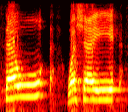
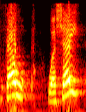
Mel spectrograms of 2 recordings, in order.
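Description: First: The vowel before the hamza lasts two counts. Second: The vowel before the hamza gets no lengthening. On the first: "سقوط الزيادة" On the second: "سقوط المد بالكلية"

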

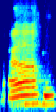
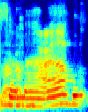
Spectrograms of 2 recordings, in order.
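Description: First: The short vowels all have equal length. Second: The short vowels have unequal lengths. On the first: The speaker calls it right. "ست فتحات كلها تأخذ ذات الزمن" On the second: The speaker calls it wrong. "ليس معه"

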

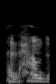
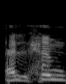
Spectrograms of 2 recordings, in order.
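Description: First: The ha is exaggeratedly thick and heavy. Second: The vowel after ha drifts toward an i sound. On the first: "إما المبالغة في تفخيمه" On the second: "أنت جنحت من الفتحة نحو الكسر"

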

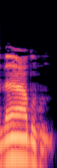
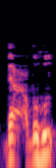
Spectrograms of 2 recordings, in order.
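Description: First: The ayn is too hard and tightly stopped. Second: The ayn is too soft and drawn out. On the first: "ولا شدة زائدة" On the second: "لا رخاوة زائدة"

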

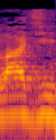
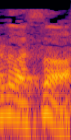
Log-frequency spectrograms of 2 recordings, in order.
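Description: First: The word is pronounced as la ji. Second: The word is pronounced as le se. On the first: This is the mainland reading. "我们叫垃圾" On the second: This is the Taiwan reading. "你们叫乐色"

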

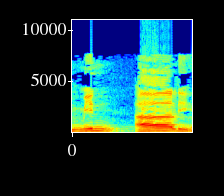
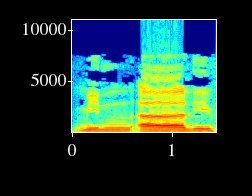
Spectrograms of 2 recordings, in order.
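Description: First: The two words are broken apart. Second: The two words flow together without a break. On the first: The speaker calls it wrong. "Tidak boleh min ali, tidak boleh" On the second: The speaker calls it right. "suaranya harus menyambung, tidak terputus"

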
